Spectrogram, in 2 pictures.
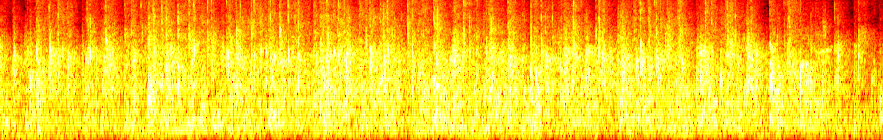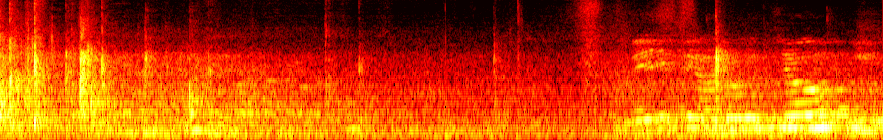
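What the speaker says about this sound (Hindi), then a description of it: "सब बच्चे ताली बजाएंगे एक बार" Schoolchildren at a school assembly clap loudly in a dense burst that lasts about four seconds and then dies away into quiet room noise, with voices starting up near the end.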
